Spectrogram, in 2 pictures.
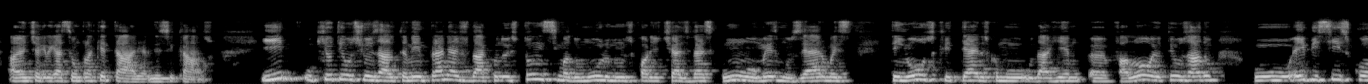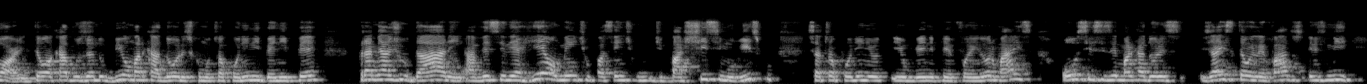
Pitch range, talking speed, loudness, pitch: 170-200 Hz, 185 wpm, -19 LUFS, 185 Hz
